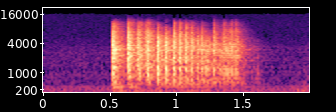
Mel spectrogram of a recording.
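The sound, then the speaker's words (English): Dice clatter across a hard table in a quick burst of bright, rattling hits that speed up and fade out within about a second. Fairly loud, with no talking. “To attack is you get advantage, so you roll both dice, take the best one.”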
